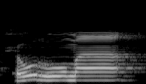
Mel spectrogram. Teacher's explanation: দুই জবরে যখন আমরা ওয়াকফ করি, তো তখন একালিফ আপনাকে দীর্ঘ করে পড়তে হবে, যেমন আমি পড়লাম হুরুমা, কারণ কি, কেন, ওয়াকফ করেছি।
